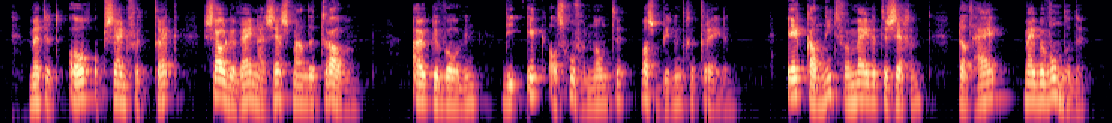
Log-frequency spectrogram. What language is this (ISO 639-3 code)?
nld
